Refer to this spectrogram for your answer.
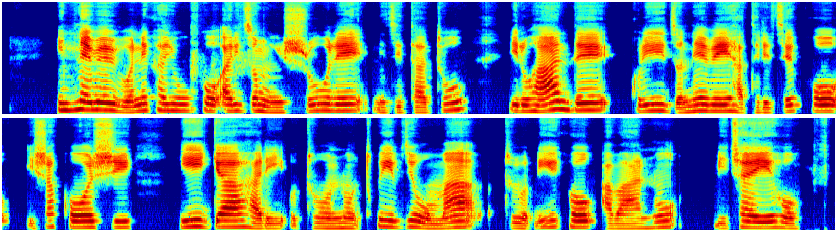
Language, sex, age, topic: Rundi, female, 18-24, education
